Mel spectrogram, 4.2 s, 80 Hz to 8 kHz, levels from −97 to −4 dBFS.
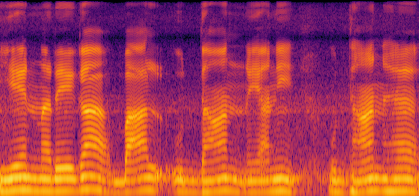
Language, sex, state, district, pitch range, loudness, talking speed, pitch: Hindi, male, Bihar, East Champaran, 125-135 Hz, -19 LUFS, 100 wpm, 130 Hz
